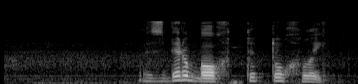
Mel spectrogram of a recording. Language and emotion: Russian, neutral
